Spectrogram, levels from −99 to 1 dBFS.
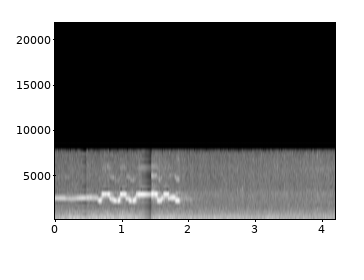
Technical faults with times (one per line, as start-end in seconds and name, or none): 0.42-0.49 burst of packet loss
1.31-1.47 burst of packet loss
